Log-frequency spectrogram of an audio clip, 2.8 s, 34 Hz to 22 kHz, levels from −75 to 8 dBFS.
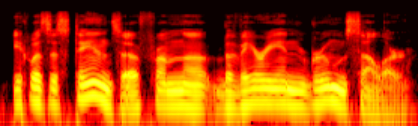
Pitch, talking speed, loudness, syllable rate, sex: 105 Hz, 195 wpm, -15 LUFS, 5.1 syllables/s, male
